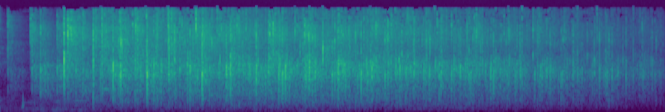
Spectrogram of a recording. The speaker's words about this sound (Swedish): En applåd för mig.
